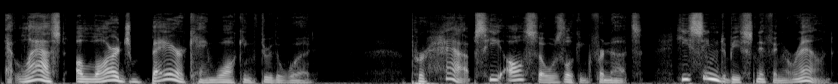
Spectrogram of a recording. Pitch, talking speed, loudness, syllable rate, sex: 130 Hz, 165 wpm, -20 LUFS, 4.5 syllables/s, male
